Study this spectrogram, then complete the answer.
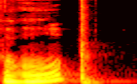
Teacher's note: So the d at the end of haunt is going to turn into a t sound and the b at the end of rop will turn into a p sound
